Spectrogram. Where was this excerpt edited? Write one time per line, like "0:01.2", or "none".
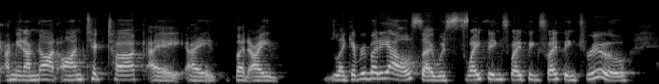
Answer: none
